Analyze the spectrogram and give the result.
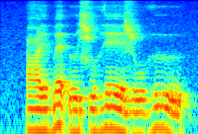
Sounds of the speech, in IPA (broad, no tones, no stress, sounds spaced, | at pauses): ʕ eː b ɛ ʔ ɯː ɕ u ɦ eː ɮ uː ɦ ɯː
